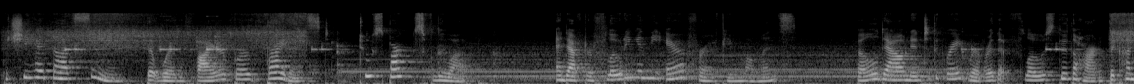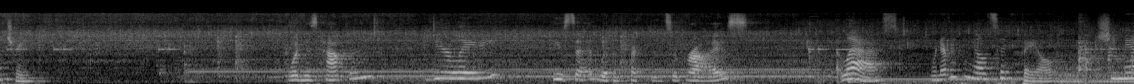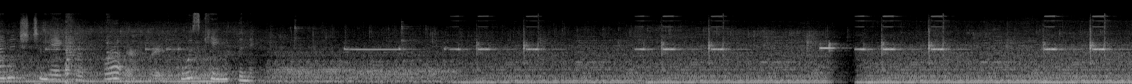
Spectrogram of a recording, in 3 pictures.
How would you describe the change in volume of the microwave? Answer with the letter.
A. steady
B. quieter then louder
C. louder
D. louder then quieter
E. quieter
C.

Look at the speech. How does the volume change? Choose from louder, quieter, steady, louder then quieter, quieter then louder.
steady.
